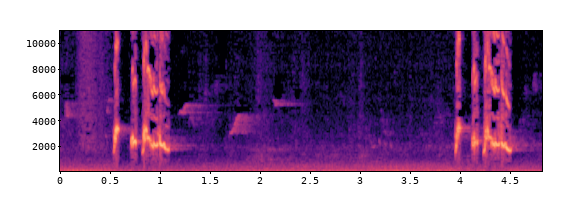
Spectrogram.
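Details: A caged red-whiskered bulbul gives two short, bright phrases about three seconds apart, each a quick run of chirpy notes slurring downward at the end, over a quiet background.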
